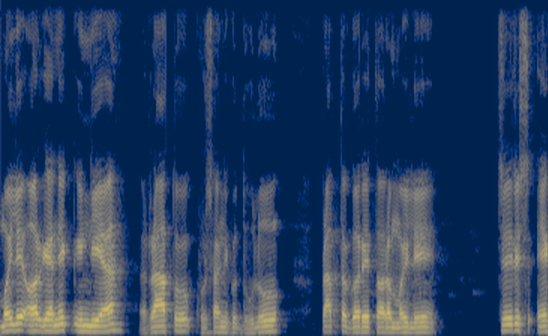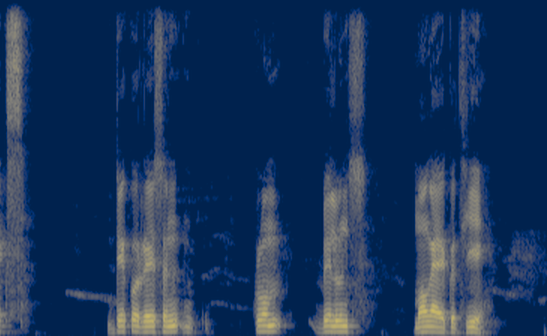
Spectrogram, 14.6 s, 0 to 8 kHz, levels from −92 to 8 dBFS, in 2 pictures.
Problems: none marked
